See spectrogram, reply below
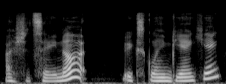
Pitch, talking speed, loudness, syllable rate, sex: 200 Hz, 185 wpm, -19 LUFS, 5.0 syllables/s, female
